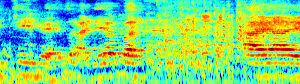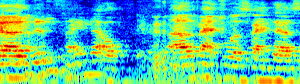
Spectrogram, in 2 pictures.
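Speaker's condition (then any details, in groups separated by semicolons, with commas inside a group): ALS; voice sounds impaired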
